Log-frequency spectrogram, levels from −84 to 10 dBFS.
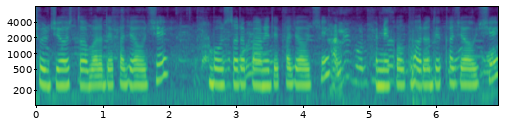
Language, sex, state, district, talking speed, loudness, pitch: Odia, male, Odisha, Khordha, 95 wpm, -12 LUFS, 250 Hz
